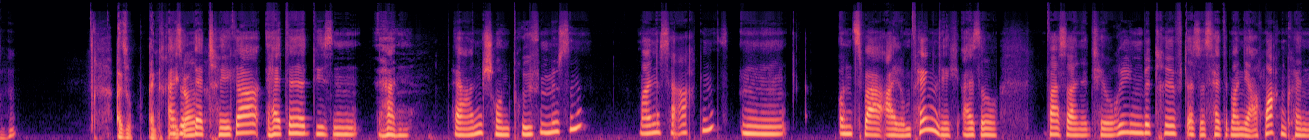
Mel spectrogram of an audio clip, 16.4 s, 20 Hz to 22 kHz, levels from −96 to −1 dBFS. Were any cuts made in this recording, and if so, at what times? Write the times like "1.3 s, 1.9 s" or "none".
9.2 s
